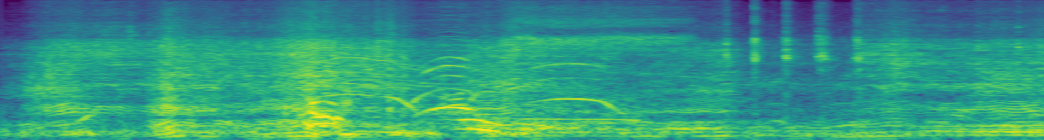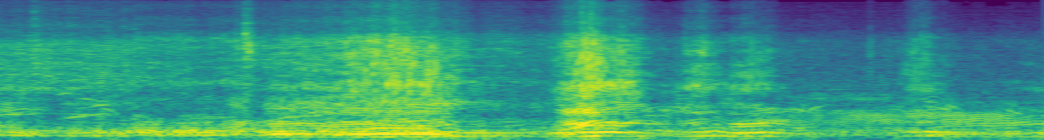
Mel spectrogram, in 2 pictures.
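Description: Dirt bike engines running and revving on a motocross track, mixed with onlookers' voices and shouts.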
